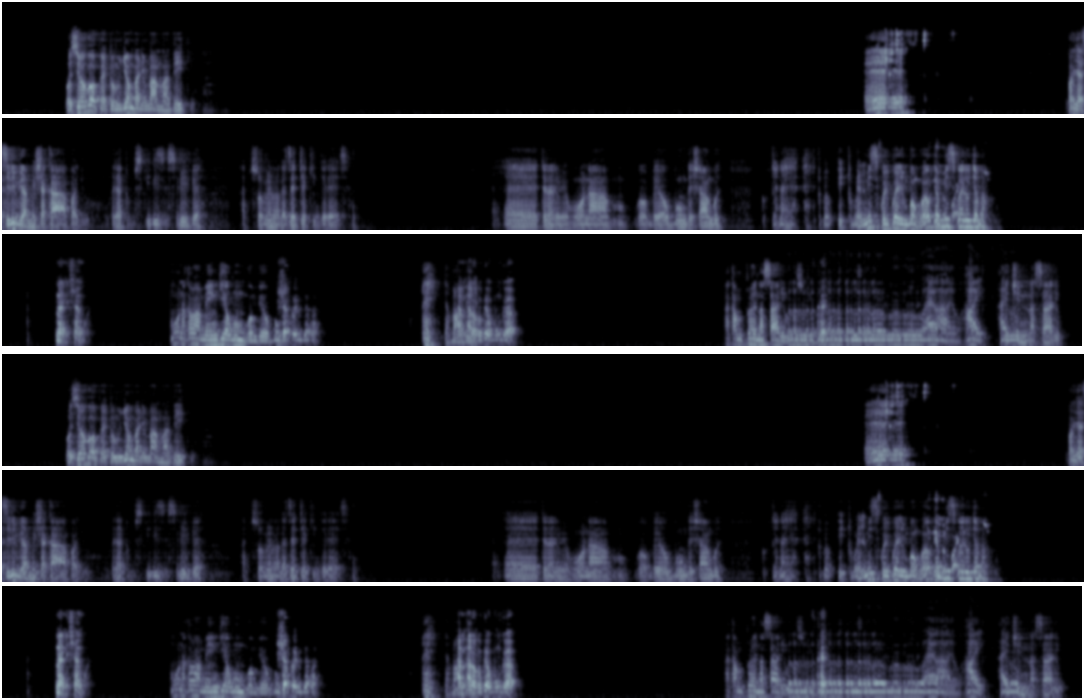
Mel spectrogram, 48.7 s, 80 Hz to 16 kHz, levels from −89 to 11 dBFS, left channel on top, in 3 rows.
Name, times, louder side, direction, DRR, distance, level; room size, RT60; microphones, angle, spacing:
voice 1, 1.0-2.7 12.9-13.6 16.0-17.5 17.9-19.3 20.0-21.4 23.8-27.0 27.8-31.0 35.0-36.7 38.8-39.6 43.3-44.8 47.6-48.3, left 4 dB, 90° left, 0.6 m, -36 dB
voice 2, 30.2-30.6 33.3-33.7 36.6-37.2 39.3-40.1 44.7-44.8, right 4 dB, 60° right, 0.5 m, -32 dB
voice 3, 44.2-47.7, right 1 dB, 25° left, 0.5 m, -38 dB
3.6 x 2.0 x 3.8 m
head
